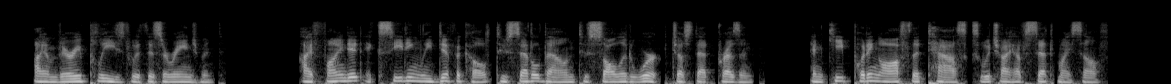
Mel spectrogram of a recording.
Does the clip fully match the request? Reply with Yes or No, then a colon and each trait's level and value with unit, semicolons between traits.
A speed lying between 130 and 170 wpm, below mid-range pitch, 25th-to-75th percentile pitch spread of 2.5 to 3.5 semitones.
Yes: average, 165 wpm; low, 125 Hz; average, 2.9 semitones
